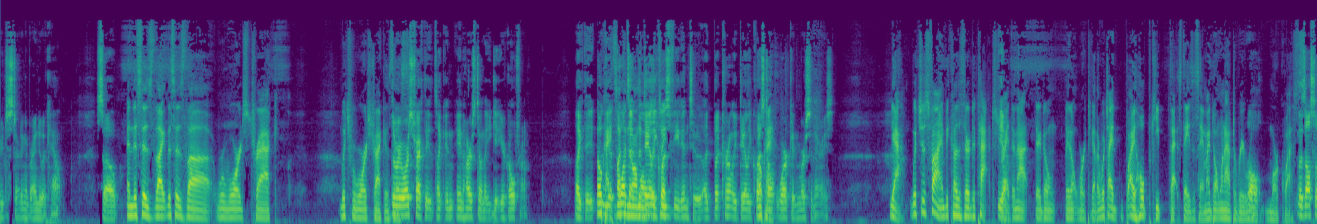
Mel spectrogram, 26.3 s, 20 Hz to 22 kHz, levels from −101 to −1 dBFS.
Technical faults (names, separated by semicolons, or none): block of digital silence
